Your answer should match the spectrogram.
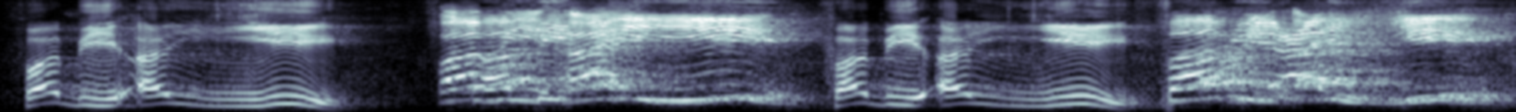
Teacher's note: یا ادا ہوتا ہے وسط زبان وسط تالو سے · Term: یا مشدد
